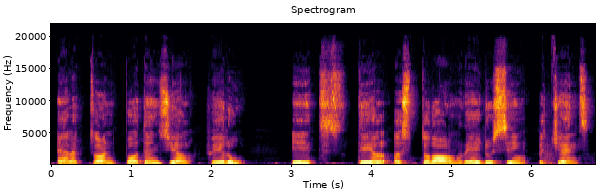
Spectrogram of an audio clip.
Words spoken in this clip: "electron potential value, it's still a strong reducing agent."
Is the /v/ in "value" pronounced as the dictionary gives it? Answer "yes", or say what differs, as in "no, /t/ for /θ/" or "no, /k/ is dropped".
no, /f/ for /v/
